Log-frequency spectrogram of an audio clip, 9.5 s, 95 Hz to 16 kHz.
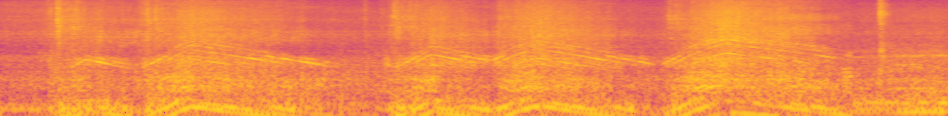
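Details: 1988-95 GM OBS TBI V8 truck after the sensor, thermostat and hose replacement: it revs cleanly three times and drops back to a steady idle with no hunting; owner guesses the idle air control or TPS fixed it.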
